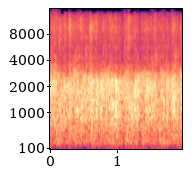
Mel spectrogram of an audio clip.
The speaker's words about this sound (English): And can I get a round of applause for our wonderful debaters?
